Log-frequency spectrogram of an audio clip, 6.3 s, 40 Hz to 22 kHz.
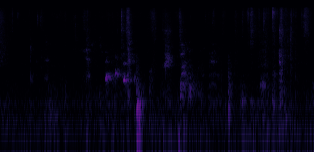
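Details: Toy and miniature poodles in Hahnstätten, 19 February 2022: a short, high whining whimper bends and wavers near the middle, surrounded by shuffling, scratching and other indoor handling noises.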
